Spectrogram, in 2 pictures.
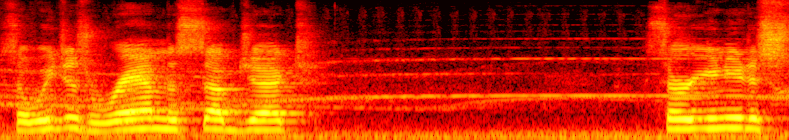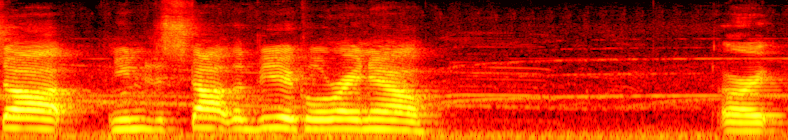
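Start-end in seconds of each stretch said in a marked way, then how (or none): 3.2-6.1 command shout. Pretend. Cop orders a fleeing driver.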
